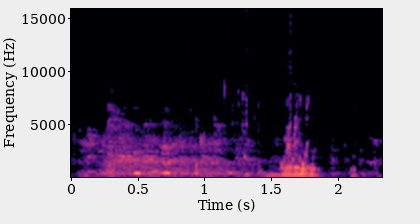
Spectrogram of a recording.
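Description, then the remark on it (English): Someone drinks water: wet, gurgling mouth and swallowing sounds run for a couple of seconds, ending in a louder gulping burst before a brief pause. “Hold on, I just need some water.”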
